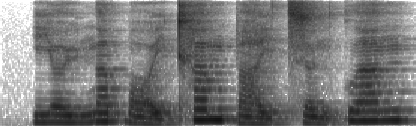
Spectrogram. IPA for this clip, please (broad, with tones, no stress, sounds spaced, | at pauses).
j ɵ˨ ɥ ŋ ɐ˧ p̚ ɔː˨˩ j kʰ ɐ˥ m p aː˨˩ j t͡s ɵ˨˩ n kʷ ɐ˥ ŋ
